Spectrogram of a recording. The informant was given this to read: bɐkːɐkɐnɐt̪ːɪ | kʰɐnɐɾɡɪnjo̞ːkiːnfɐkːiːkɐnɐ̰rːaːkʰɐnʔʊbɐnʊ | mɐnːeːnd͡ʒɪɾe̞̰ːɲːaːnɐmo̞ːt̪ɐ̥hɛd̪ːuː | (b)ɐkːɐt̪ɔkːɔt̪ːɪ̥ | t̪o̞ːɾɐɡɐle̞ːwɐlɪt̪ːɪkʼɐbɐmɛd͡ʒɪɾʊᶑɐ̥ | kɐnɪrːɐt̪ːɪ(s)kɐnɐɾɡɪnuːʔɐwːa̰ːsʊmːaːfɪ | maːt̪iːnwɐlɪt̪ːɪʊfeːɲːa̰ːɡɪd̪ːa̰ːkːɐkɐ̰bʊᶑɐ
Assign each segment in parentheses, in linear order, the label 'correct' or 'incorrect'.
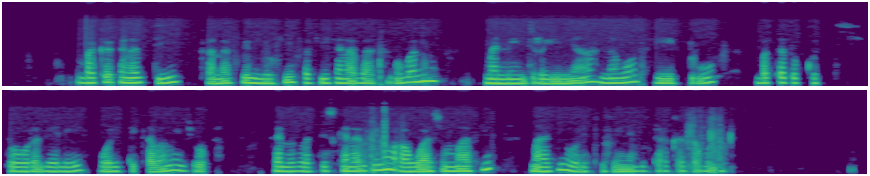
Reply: correct, correct

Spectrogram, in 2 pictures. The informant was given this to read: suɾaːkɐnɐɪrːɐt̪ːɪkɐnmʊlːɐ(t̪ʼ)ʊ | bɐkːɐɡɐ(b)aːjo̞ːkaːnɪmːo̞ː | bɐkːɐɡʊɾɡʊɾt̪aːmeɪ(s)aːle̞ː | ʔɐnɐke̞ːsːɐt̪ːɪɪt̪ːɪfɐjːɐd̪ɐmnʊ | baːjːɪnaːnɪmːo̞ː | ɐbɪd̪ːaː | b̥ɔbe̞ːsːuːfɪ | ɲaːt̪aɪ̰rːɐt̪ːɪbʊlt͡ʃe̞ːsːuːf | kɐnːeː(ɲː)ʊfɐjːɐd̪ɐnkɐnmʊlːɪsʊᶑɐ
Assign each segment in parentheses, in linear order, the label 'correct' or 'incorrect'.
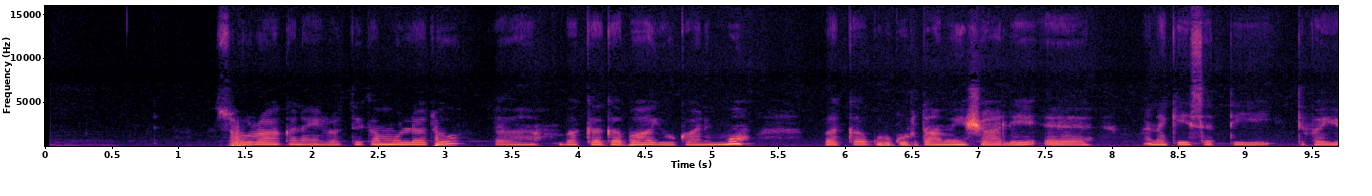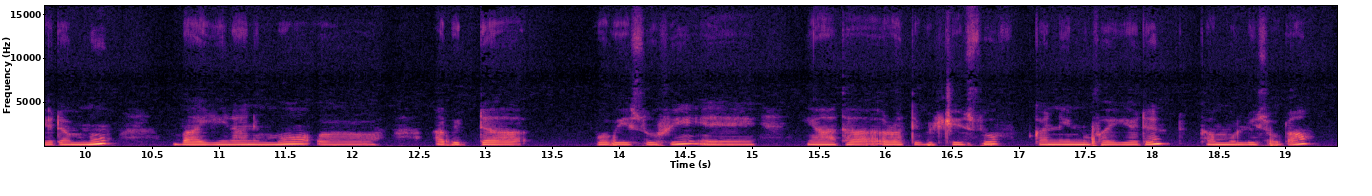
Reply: incorrect, correct, incorrect, incorrect

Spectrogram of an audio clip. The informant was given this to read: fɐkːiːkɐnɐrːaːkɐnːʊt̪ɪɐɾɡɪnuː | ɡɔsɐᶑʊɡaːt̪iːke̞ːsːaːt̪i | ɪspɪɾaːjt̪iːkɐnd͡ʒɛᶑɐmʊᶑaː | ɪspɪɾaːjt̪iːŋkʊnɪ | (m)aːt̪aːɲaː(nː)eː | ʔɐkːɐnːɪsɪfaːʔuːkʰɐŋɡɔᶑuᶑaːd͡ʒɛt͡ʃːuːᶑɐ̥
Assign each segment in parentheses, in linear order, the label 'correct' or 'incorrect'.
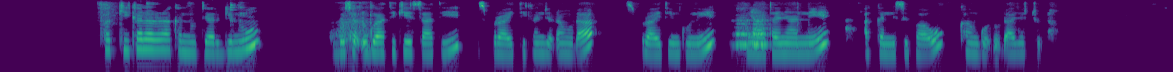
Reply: incorrect, correct

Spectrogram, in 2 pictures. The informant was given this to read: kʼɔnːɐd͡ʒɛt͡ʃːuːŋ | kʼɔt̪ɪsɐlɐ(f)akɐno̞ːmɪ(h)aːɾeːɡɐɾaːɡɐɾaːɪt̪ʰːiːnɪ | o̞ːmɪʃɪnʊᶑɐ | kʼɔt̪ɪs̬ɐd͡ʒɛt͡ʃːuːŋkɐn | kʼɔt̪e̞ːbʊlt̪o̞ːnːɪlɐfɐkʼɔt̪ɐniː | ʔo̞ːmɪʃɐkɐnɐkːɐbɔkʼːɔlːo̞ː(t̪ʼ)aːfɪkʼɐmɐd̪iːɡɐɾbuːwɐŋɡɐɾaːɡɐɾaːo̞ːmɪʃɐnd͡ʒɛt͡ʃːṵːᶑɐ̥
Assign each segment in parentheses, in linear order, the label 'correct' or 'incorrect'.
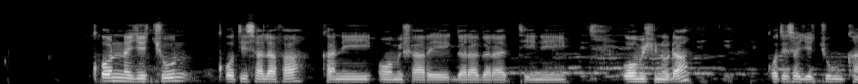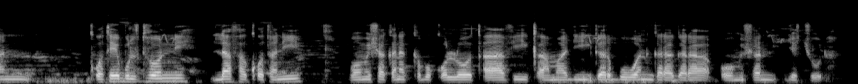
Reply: correct, incorrect, correct

